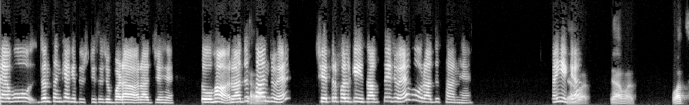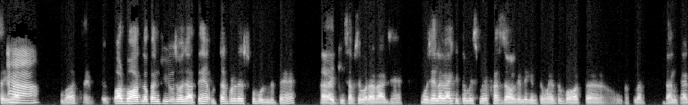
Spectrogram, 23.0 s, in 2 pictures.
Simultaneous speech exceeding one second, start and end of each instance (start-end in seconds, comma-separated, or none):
none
